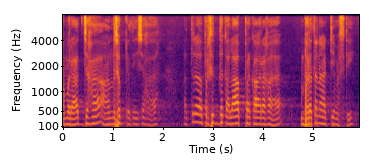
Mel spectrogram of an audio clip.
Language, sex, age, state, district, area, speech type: Sanskrit, male, 18-30, Andhra Pradesh, Chittoor, rural, spontaneous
